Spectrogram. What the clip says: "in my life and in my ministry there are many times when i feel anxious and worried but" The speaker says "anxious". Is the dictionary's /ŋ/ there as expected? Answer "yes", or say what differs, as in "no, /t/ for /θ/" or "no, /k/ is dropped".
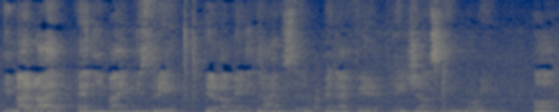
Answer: no, /ŋ/ is dropped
